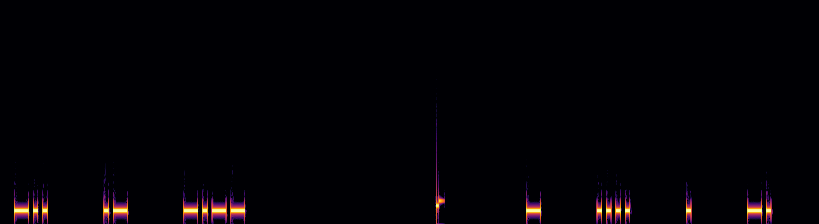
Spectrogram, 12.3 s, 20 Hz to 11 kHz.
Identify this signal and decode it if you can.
Morse code, heard as a keyed tone, about 17 wpm, spaced as for 8 wpm, 700 Hz. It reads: DAY THEN
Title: 4x Character Spacing - Top 100 Words - 17wpm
